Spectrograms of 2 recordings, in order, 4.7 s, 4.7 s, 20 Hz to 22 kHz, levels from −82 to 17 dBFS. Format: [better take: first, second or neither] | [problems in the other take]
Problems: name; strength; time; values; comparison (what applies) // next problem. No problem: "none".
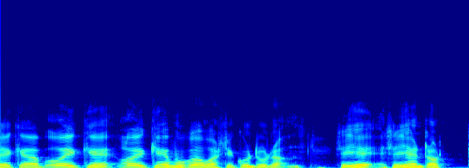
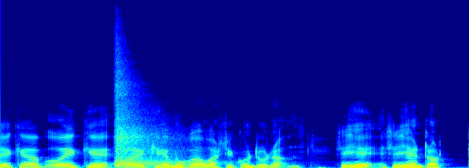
first | background sound (Clapping); 13 dB below the speech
